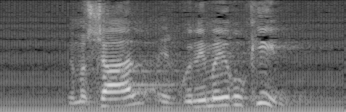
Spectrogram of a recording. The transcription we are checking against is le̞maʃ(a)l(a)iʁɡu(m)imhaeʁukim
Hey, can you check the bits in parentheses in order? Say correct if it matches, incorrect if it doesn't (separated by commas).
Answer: correct, correct, incorrect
